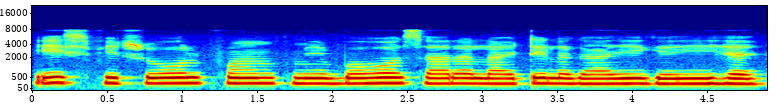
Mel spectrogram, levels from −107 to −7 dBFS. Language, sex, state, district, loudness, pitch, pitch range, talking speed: Hindi, female, Jharkhand, Palamu, -12 LUFS, 225 Hz, 220-235 Hz, 120 wpm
